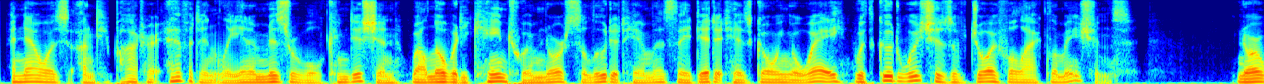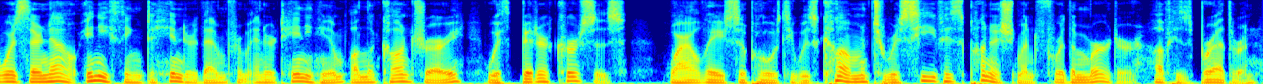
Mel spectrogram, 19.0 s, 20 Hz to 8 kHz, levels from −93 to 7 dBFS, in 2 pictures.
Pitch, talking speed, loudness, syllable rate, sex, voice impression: 100 Hz, 205 wpm, -20 LUFS, 6.1 syllables/s, male, very masculine, very middle-aged, very thick, slightly relaxed, very powerful, dark, slightly soft, muffled, slightly fluent, cool, slightly intellectual, slightly refreshing, sincere, very calm, mature, very friendly, reassuring, slightly unique, slightly elegant, wild, sweet, lively, kind, modest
